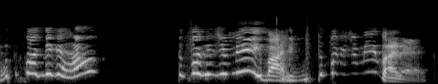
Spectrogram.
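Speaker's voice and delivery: high, squeaky mock outrage; touchy overreaction. Acts out touchy man's overreaction.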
